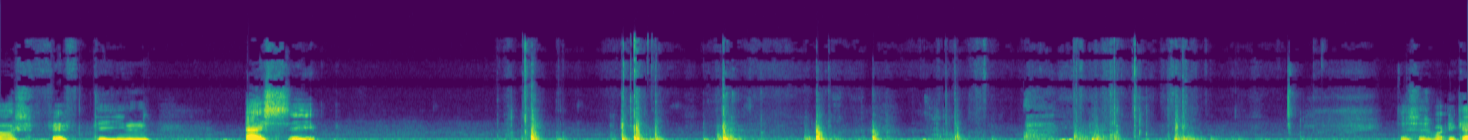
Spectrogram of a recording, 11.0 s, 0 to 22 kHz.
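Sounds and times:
rustling of contents: 3.7s - 9.5s.

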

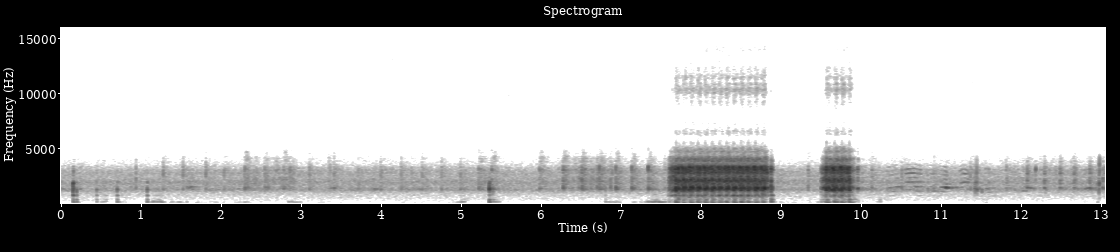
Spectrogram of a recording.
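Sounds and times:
airsoft rifle full-auto burst: 7.6s - 8.9s, 9.5s - 10.0s.

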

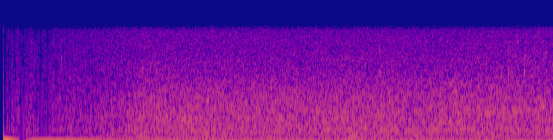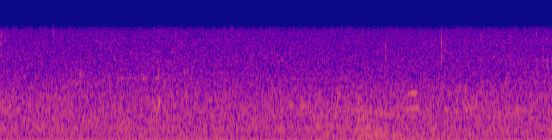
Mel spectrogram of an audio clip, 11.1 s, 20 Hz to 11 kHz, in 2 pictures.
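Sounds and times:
water lapping: 3.2s - 11.0s.

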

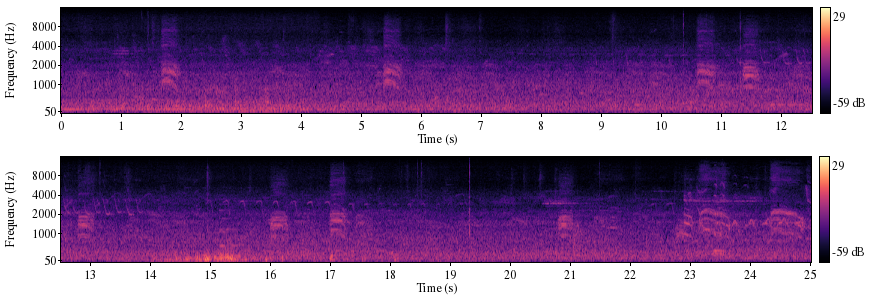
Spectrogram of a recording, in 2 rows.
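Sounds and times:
crows cawing: 1.6s - 2.0s, 5.3s - 5.8s, 10.6s - 11.7s, 12.8s - 13.1s, 16.0s - 16.4s, 17.0s - 17.6s, 20.8s - 21.1s, 22.8s - 25.0s.

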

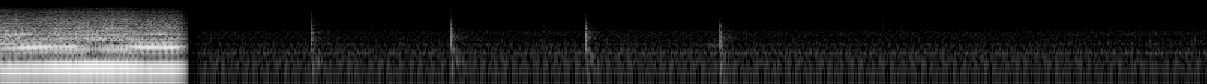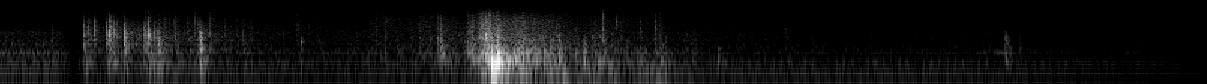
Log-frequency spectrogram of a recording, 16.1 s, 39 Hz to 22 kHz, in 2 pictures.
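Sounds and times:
sharp wooden cracks: 8.5s - 13.8s.

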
